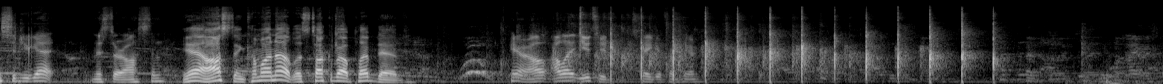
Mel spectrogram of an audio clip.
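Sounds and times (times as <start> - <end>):
speech: 0.0 - 4.2, 5.1 - 7.2
hands clapping: 4.4 - 10.1.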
